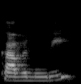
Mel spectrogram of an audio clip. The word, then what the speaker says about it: Kavanoori: And by the way, your longer name is not, but you're giving me a hard time to pronounce. Yeah. So my name is Kavanoori.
